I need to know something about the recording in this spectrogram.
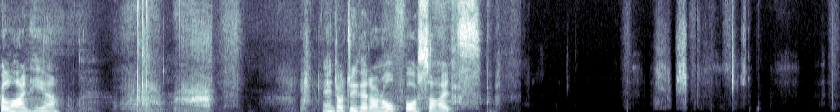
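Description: Pins click softly as they are pushed into fabric.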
